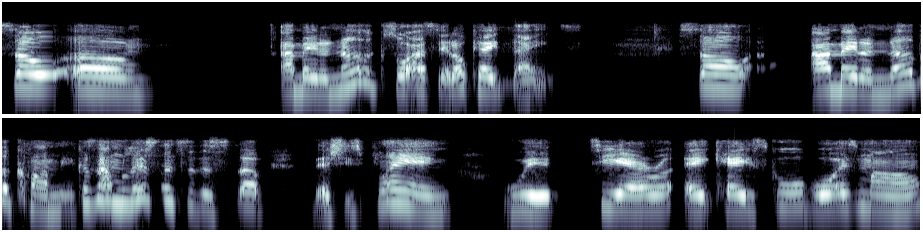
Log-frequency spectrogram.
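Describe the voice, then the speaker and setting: A woman speaks at a fairly high pitch with ordinary pitch variation. She goes very slowly, with long, frequent pauses. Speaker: YouTube live commentator. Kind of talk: casual chat.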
